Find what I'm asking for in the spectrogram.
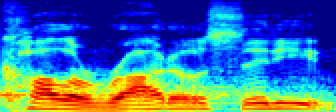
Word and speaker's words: Colorado City: And so I heard about this opportunity to preach at this church in a town about an hour west of Abilene called Colorado City. It's spelled Colorado City, but the secret is it's pronounced Colorado City. I learned that the first day I was there.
